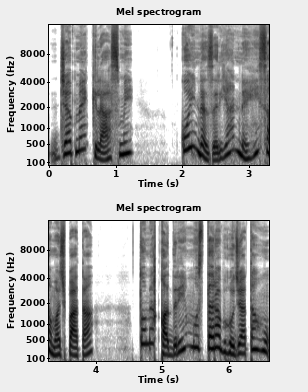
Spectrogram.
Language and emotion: Urdu, fearful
